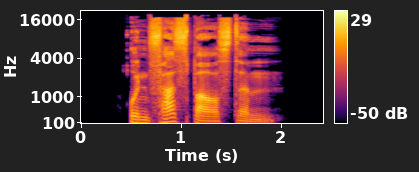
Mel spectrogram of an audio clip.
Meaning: strong dative masculine/neuter singular superlative degree of unfassbar
- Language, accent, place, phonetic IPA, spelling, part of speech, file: German, Germany, Berlin, [ʊnˈfasbaːɐ̯stəm], unfassbarstem, adjective, De-unfassbarstem.ogg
